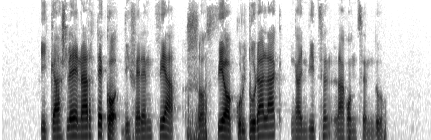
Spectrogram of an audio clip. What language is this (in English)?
Basque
